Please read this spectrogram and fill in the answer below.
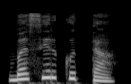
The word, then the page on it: ಬಸಿರ್ಕುತ್ತ: basirkutta; kannada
